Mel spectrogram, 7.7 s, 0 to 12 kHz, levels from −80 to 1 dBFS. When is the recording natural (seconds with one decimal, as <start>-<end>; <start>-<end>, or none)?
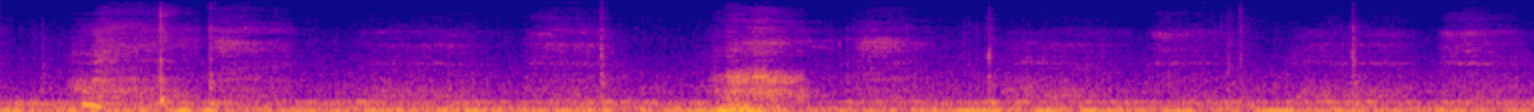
0.0-0.5; 1.0-7.7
